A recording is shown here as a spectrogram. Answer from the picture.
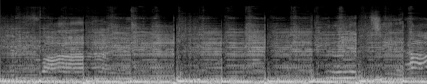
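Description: Live worship band playing a song led by acoustic guitar, with a steady bass line and a sung vocal line with vibrato starting about half a second in.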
